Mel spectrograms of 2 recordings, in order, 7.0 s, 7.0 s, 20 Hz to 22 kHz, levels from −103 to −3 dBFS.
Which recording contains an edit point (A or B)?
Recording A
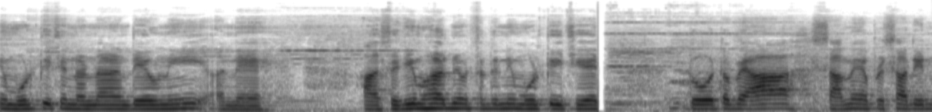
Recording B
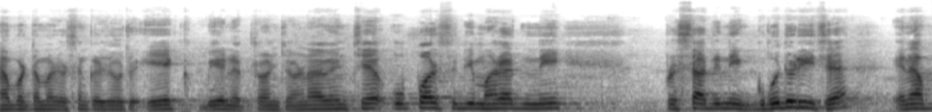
A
